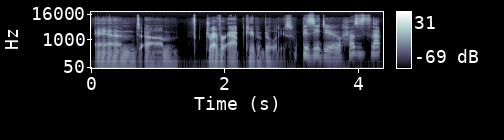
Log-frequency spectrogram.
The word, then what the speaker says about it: BUSYDO: Busy do. How's that pronounced again? It's be I do. Think of it like busy doing things.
